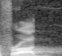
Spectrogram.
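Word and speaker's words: Farad: He says he's Master Fraud. Master Fraud. They literally say Master Fraud. Okay? They spell it F-A-R-A-D, but they say Master Fraud.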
